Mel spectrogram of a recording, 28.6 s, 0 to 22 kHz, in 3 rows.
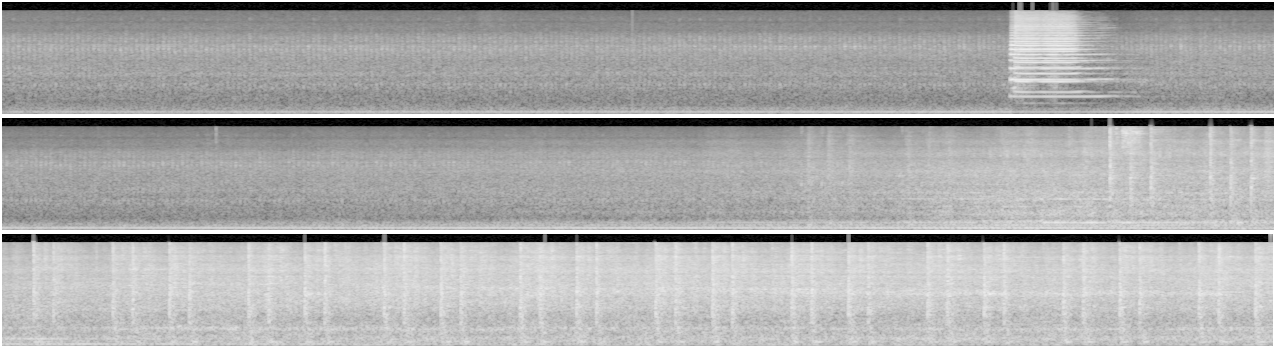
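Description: A D19E diesel-electric locomotive approaching with a low engine hum that grows steadily louder, sounding its horn once in a short blast about eight seconds in. From about sixteen seconds the locomotive and its long freight train pass close by, and the wagon wheels clatter over the rail joints in a rapid, loud clickety-clack.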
